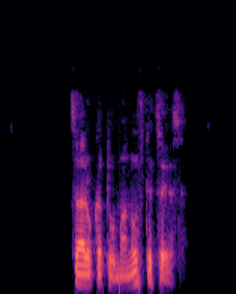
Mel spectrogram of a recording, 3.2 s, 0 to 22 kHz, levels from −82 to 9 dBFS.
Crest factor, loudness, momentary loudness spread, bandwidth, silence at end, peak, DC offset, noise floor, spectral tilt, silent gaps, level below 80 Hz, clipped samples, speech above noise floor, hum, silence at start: 22 dB; -22 LUFS; 16 LU; 7.4 kHz; 0.7 s; -4 dBFS; under 0.1%; under -90 dBFS; -6.5 dB/octave; none; -58 dBFS; under 0.1%; over 69 dB; none; 0.95 s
